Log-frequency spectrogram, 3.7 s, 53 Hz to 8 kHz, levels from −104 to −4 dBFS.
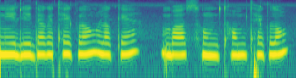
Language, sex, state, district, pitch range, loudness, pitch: Karbi, female, Assam, Karbi Anglong, 240-255 Hz, -11 LUFS, 245 Hz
